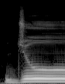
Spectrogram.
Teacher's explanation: পেশের পরে ওয়াও সাকিন, একেবারে সোজা হিসাব, আমরা এক আলিফ টেনে বলবো এখানে জু। এরপরে শেষে আইন আছে, এখানে আমরা যদি থামি তাহলে একটু কণ্ঠনালীতে চাপ দিয়ে বলবো জু, জু।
